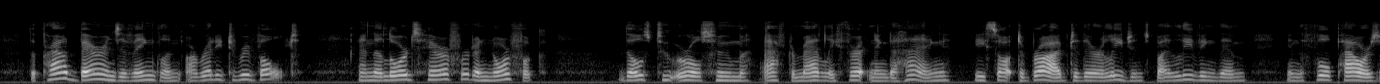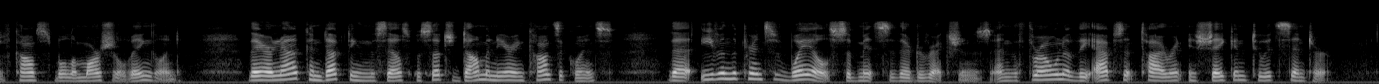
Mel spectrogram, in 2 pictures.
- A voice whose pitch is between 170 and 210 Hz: Yes, high, 190 Hz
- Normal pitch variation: Yes, average, 3.3 semitones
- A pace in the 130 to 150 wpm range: No, average, 165 wpm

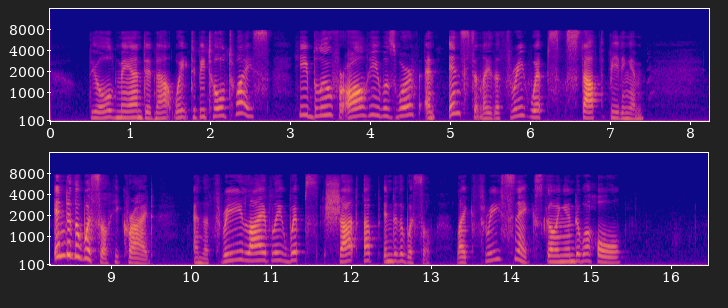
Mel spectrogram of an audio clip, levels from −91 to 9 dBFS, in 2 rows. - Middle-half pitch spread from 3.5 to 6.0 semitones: Yes, average, 4.9 semitones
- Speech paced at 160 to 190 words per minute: Yes, average, 170 wpm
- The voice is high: Yes, high, 225 Hz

